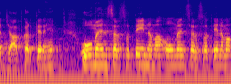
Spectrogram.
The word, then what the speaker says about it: सरस्वती: में बैठा है, तो सरस्वती मंत्र का, गायत्री मंत्र का जाप करते रहें। ओम एन सरस्वते नमः, ओम एन सरस्वते नमः, उच्चारण सरस्वती होना चाहिए, सरस्वती नहीं।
